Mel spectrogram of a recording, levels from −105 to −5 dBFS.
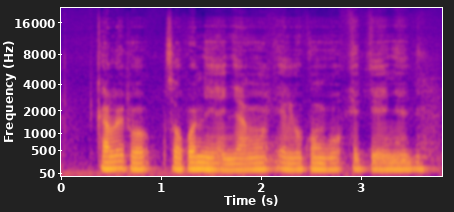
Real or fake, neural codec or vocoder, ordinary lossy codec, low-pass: fake; codec, 44.1 kHz, 3.4 kbps, Pupu-Codec; none; none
